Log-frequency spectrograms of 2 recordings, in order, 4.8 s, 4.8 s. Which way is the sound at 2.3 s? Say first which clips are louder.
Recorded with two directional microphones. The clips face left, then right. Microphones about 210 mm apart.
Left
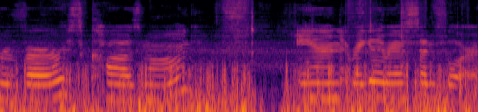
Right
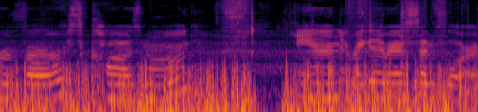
Right 4 dB; 30° right (ahead or behind).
